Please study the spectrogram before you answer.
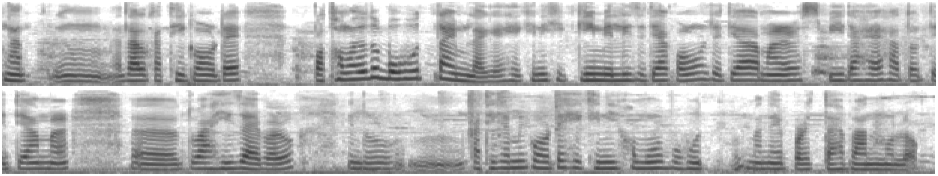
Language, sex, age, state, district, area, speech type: Assamese, female, 18-30, Assam, Lakhimpur, urban, spontaneous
